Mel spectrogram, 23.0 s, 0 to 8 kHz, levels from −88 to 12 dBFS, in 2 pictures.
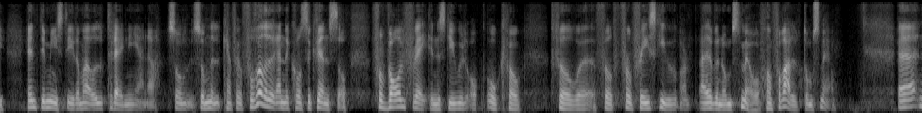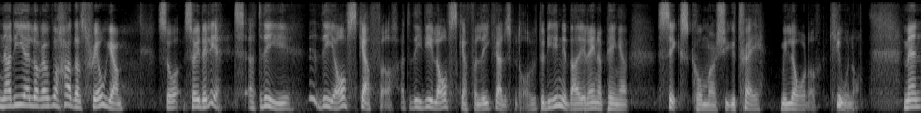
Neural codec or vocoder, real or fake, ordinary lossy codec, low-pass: codec, 16 kHz in and 24 kHz out, 0.9 kbps, LongCat-Audio-Codec, fine tuned four codebook decoder; fake; none; 7.2 kHz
